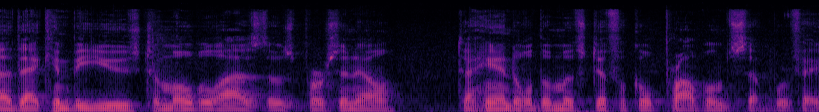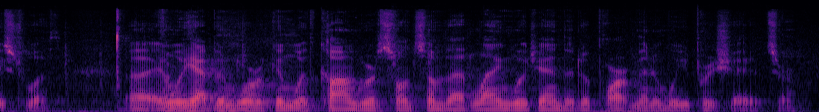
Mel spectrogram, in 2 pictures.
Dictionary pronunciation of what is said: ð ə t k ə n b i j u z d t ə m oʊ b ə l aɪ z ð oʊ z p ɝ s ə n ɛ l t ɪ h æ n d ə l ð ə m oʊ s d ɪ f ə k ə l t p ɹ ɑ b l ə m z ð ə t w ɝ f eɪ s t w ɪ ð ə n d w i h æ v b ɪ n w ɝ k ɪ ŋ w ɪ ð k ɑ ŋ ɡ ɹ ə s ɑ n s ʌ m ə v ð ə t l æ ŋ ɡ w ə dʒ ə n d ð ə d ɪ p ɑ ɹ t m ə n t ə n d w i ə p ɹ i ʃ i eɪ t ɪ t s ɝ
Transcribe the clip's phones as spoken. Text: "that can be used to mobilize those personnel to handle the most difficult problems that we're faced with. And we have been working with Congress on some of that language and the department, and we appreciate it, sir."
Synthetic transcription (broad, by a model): ð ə t k ə n b i j u z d t ə m oʊ b ə l aɪ z ð oʊ z p ɝ s ə n ɛ l t ɪ h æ n d l ð ə m oʊ s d ɪ f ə k l t p ɹ ɑ b l ə m z ð ə t w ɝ f eɪ s t w ɪ ð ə n w i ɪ v b ɪ n w ɝ k ɪ ŋ w ɪ ð k ɑ ŋ ɡ ɹ ə s n s ʌ m ə v ð ə t l æ ŋ ɡ w ə dʒ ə n ð ə d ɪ p ɑ ɹ t m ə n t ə n w i ə p ɹ i ʃ i eɪ t ɪ t s ɝ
